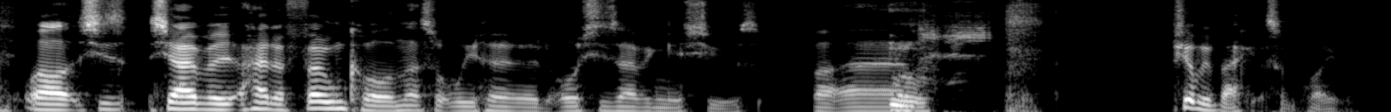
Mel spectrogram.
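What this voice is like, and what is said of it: Rough, sick-sounding voice. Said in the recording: “As you can tell, winter is upon me, so my voice is fucked and I feel like hammered shit.”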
